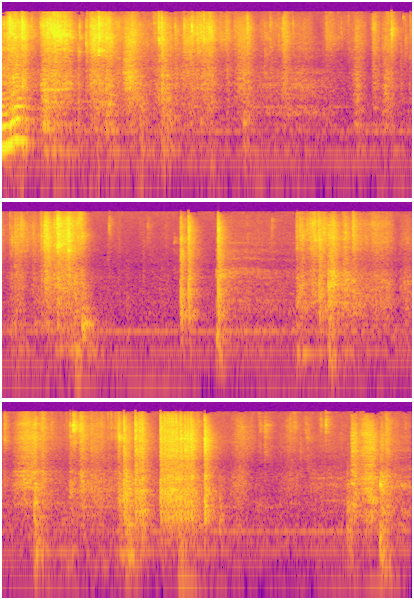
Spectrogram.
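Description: Thin polycarbonate sheet discs being handled, rubbing and flexing with irregular rustles and a few sharp plastic clicks and knocks.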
